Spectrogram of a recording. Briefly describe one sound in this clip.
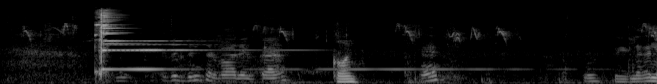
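A metal bell is struck once and rings out, slowly fading.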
